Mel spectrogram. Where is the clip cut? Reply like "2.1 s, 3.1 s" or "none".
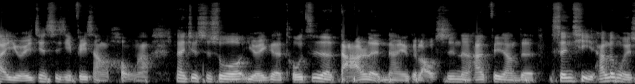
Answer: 5.4 s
